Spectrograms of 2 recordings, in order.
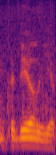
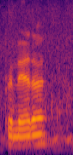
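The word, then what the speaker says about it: Pineda: pronounce his name panetta i always say padilla but it's panetta arnelle panetta is proof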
